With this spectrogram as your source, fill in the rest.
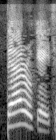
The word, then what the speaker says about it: derogate: 우선 D를 붙일 테고 모두 다 그 강세가 접두어에 있잖아요. 지금 abrogate, arrogate 그러니까 어떻게 derogate 이렇게 되는 거죠. 자, 그 다음에 밑에 보시면 신문하다가 있죠? 맞죠? 신문하다. 그러면 보통 신문하고 이럴 때 인터뷰처럼 하는 거니까 인터를 붙이시고 강세는 역시 접두어에 있어야 되니까 발음이 interrogate 그렇게 해서 이 4개는 확실히 외우시겠죠.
